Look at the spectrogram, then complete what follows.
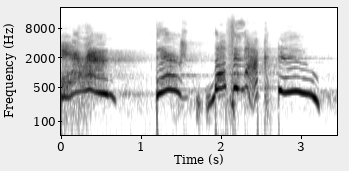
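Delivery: very high, exasperated, frustrated scream. Retelling being stuck on the climb, shouting up: imitating own scream. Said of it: "I screamed at the top of my lungs up at him".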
